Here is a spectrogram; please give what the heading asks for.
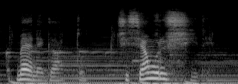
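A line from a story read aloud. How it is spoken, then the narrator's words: Sighing. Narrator (Italian): disse sospirando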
